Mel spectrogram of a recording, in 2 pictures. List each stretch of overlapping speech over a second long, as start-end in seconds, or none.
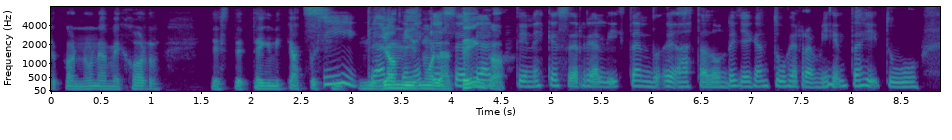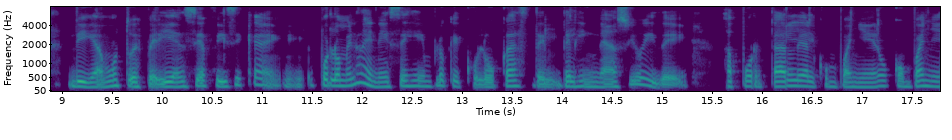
2.5-4.5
